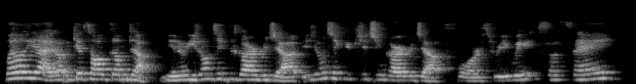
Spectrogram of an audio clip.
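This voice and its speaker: A hoarse woman, still recovering from laryngitis, talks as a coach in a relaxed live chat. She circles and repeats words as she thinks. Her video-call audio sounds roomy and dull. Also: fairly high pitch, moderate pace. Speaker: mindset coach and hypnotherapist. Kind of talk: casual live-stream chat.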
